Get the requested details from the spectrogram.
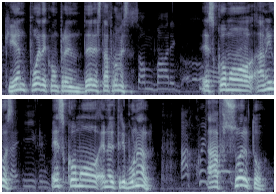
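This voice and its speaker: A man's voice: on the high side, slow, pauses often, mellow. A man preaching a sermon, earnestly confessing and repeatedly questioning his congregation.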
